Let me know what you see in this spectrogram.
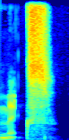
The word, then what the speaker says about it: Mx: The gender neutral version, which I have found out is Mix Claus, MX Claus, and I believe it's pronounced Mix.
